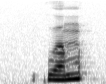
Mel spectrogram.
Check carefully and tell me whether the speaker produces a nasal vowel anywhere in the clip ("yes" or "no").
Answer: no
